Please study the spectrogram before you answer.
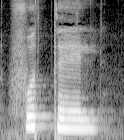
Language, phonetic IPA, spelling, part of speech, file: Ukrainian, [fɔˈtɛlʲ], фотель, noun, Uk-фотель.ogg
- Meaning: armchair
